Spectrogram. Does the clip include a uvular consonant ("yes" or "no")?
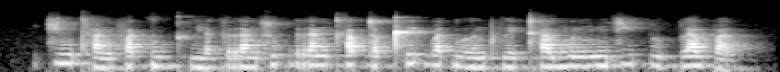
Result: no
